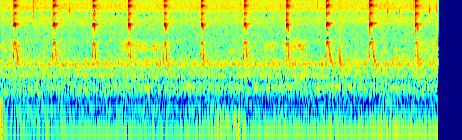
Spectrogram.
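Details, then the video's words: A Douglas squirrel (chickaree) in a Pacific Northwest forest gives sharp, squeaky barks about every three-quarters of a second, calls used to warn of danger or defend its territory. "Douglas Squirrel Bark - CAPTURED!"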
